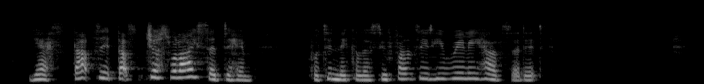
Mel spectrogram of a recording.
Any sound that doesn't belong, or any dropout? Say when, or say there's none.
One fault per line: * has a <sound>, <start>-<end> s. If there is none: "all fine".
all fine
